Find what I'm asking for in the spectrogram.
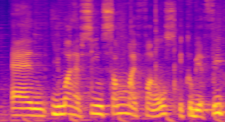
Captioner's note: marker tapping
